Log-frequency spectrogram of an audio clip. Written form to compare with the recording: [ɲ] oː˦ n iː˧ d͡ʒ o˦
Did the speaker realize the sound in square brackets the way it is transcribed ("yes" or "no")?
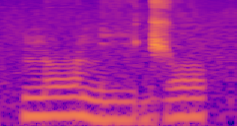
no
